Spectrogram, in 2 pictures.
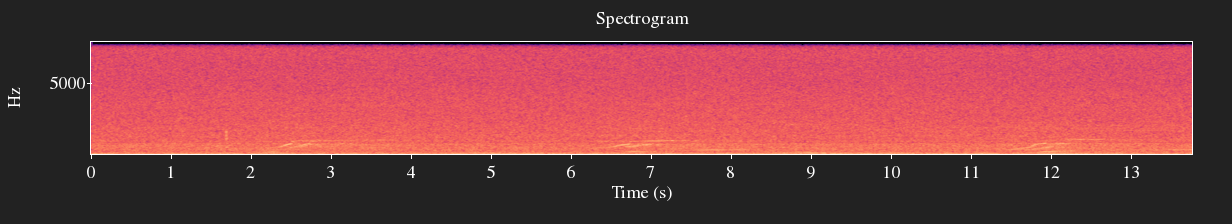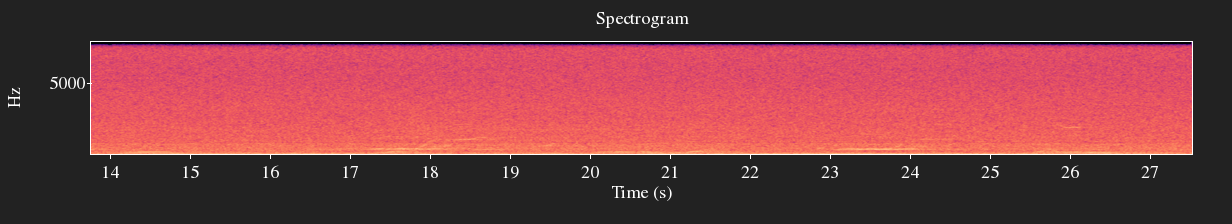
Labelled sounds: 6.9	7.3	humpback whale, 0.90 to 1.1 kHz
12.2	12.4	humpback whale, 0.96 to 1.2 kHz
18.2	18.7	humpback whale, 0.93 to 1.2 kHz

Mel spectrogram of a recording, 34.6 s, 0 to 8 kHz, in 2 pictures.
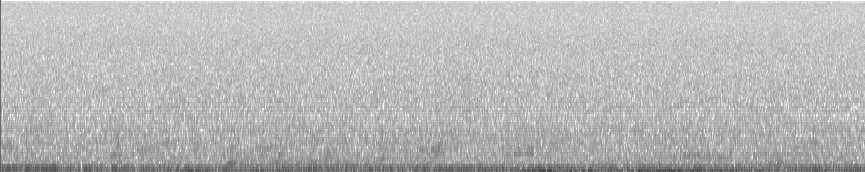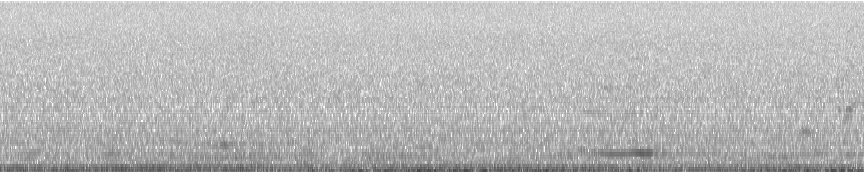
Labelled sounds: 34.1	34.4	humpback whale, 0.86 to 1.3 kHz

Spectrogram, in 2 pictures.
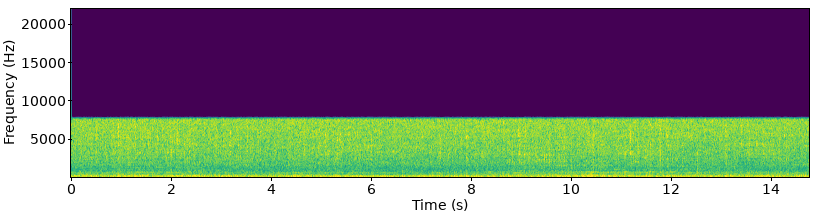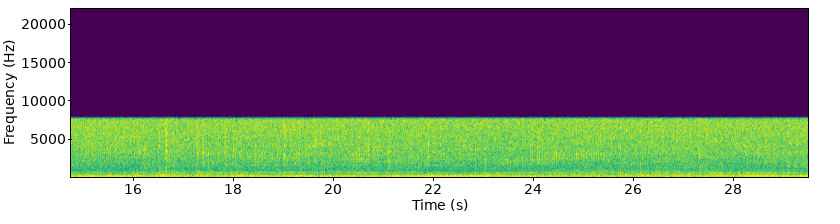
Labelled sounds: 28.1	28.4	vessel noise, 4.1 to 4.2 kHz

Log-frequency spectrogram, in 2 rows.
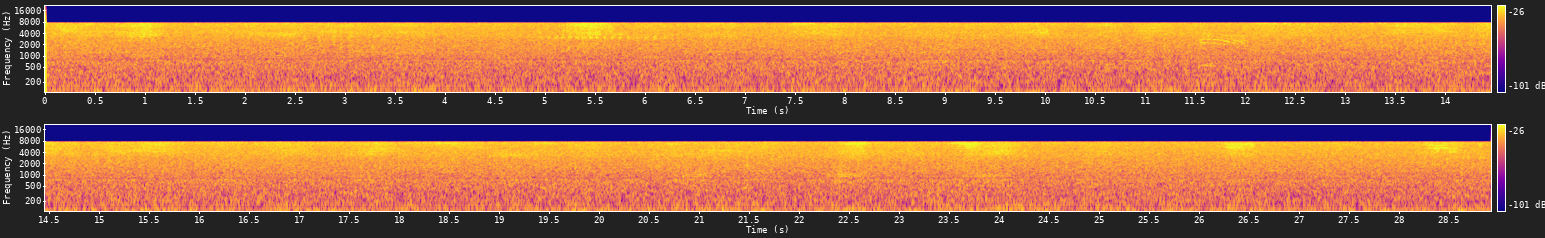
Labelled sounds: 11.5	11.9	Risso's dolphin, 2.0 to 2.9 kHz

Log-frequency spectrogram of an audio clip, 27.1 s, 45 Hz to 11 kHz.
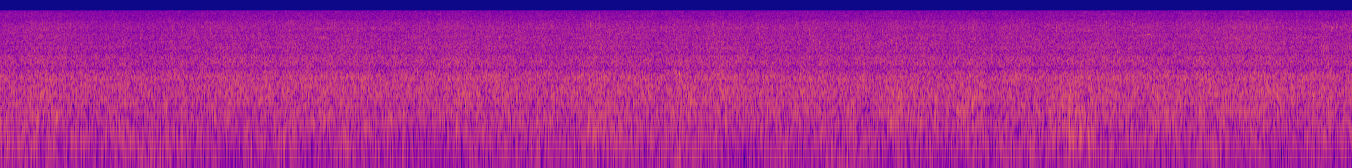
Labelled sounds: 22.2	22.5	Pacific white-sided dolphin, 6.7 to 7.0 kHz

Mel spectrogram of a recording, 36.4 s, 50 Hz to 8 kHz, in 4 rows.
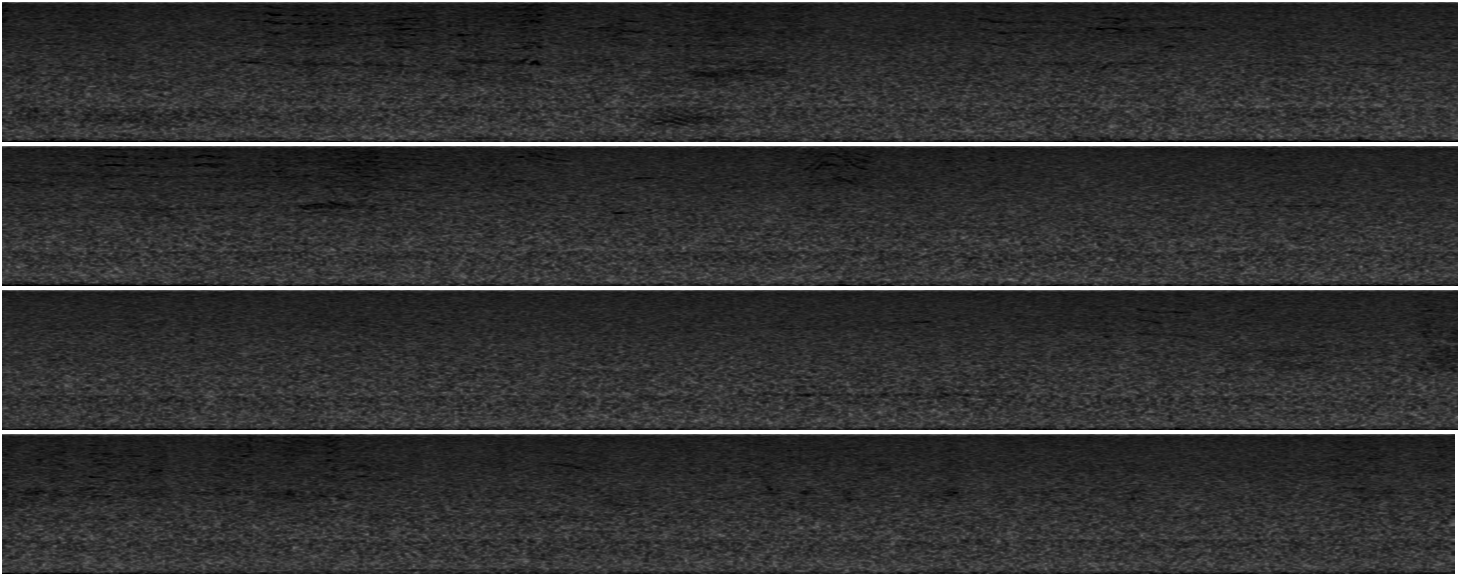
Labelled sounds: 2.9	3.1	Pacific white-sided dolphin, 2.1 to 2.3 kHz
6.1	6.4	Pacific white-sided dolphin, 5.0 to 5.5 kHz
6.8	7.1	Pacific white-sided dolphin, 4.1 to 4.6 kHz
11.0	11.3	Pacific white-sided dolphin, 2.0 to 2.4 kHz
30.7	31.0	Pacific white-sided dolphin, 3.7 to 4.2 kHz

